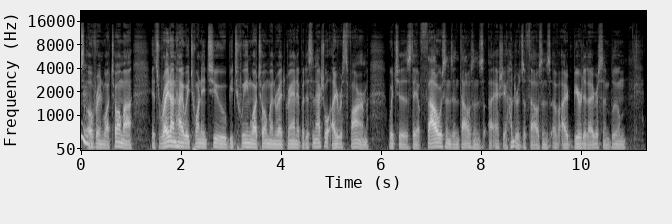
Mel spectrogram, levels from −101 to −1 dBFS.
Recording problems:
abrupt cut into speech; at the start

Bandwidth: 15 kHz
